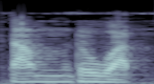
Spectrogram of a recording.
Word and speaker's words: ตำรวจ: ครับ จอ จาน หา จอ จาน สะ กด ล่ะ ครับ แต่ ออก เสียง เป็น เด็ก นะ ตำรวจ อะ ต่อ มา นะ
